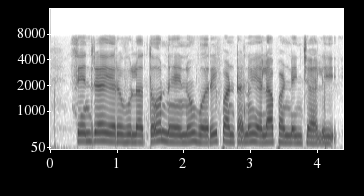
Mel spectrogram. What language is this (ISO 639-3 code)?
tel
